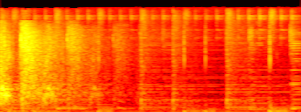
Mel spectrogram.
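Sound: whip crack sound effect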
